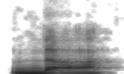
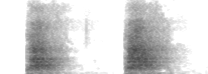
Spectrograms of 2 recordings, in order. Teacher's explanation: a diferença entre o T e o D é que o D você tem a vibração das cordas vocais e o som do T você não tem vibração, como em dá e tá.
